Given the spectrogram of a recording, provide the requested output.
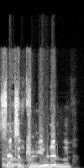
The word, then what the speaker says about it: Sensum Communem: Is it Sensum Communem? Or how do you say it? It's right. Communem, yeah.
